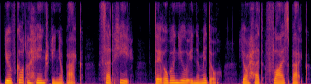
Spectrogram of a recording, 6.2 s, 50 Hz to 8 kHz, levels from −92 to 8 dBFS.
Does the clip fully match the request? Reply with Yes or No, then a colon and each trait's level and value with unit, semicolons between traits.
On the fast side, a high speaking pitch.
No: average, 185 wpm; high, 195 Hz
